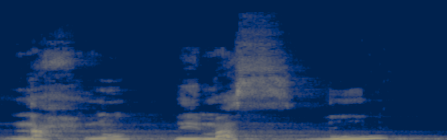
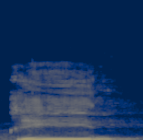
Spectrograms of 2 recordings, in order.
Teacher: نحن بمسبو، واو ساکن سے پہلے پیش ہو تو واو مدہ. قین، اور یا ساکن سے پہلے زیر ہو تو یا مدہ. یہ دونوں کو ایک ایک الف کے برابر کھینچ کے پڑھیں گے. اور وقف کی صورت میں نون کے اوپر جو زبر ہے اس کو جزم سے بدل دیں گے تو یہ مد عارض وقفی ہو جائے گا.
